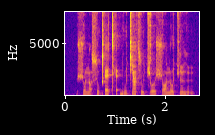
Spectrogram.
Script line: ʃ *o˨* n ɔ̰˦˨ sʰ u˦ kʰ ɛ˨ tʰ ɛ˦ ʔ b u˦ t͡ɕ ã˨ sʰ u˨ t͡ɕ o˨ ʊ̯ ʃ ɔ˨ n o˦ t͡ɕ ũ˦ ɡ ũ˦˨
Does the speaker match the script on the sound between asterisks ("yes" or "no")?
yes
